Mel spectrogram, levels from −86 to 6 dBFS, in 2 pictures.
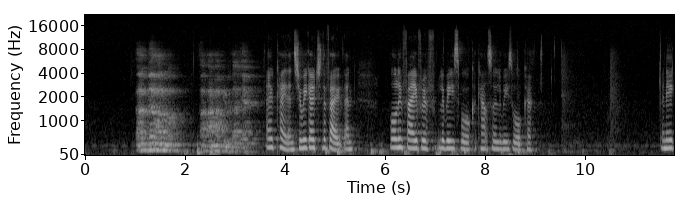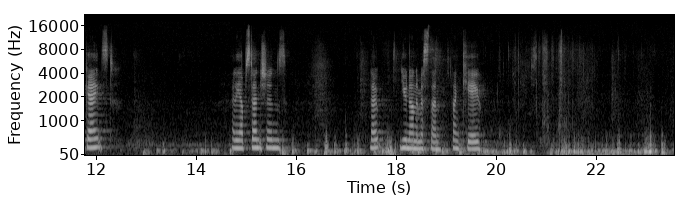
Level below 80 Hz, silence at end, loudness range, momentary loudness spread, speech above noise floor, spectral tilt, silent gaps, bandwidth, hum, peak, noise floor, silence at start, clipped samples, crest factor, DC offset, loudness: -52 dBFS; 0 s; 7 LU; 18 LU; 32 dB; -4.5 dB/octave; none; 19 kHz; none; -14 dBFS; -62 dBFS; 0.55 s; under 0.1%; 20 dB; under 0.1%; -32 LUFS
